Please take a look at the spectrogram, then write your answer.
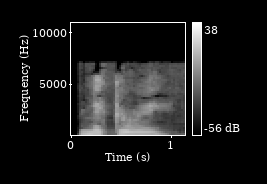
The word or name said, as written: mickery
